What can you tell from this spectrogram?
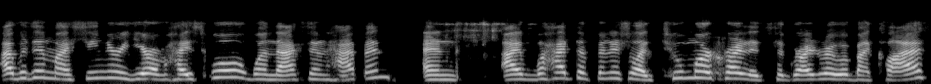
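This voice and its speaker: Young woman from the US, interview guest, halting delivery, dry lo-fi video-call sound. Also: a little high, bright, forceful tone, no echo. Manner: halting, many restarts and fillers. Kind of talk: personal story in an interview. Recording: dull lo-fi call audio.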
